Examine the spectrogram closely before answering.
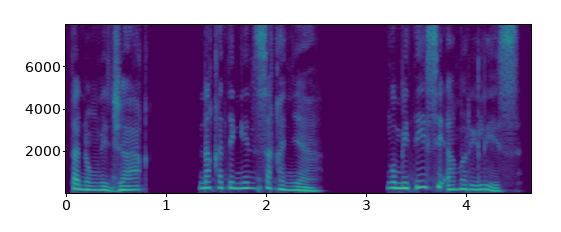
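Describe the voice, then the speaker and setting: A woman narrating a scripted dramatic love story in short, deliberate phrases. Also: medium pitch, big pitch swings, mellow, no echo, studio quality.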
